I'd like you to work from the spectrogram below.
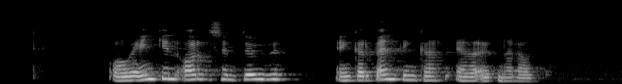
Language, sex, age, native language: Icelandic, female, 50-59, Icelandic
